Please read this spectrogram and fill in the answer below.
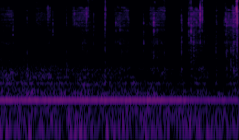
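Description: A rubber eraser rubbed back and forth over tracing paper, making faint, repeated scratchy strokes over a steady low hum.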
